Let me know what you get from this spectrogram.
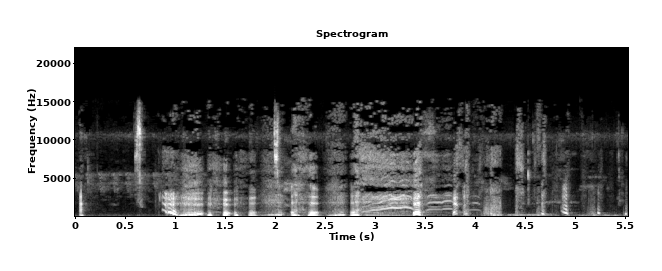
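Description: Close mouth and eating sounds of a person eating ripe mango: wet smacking and chewing clicks. From about a second in to past three seconds comes a run of throaty, cough-like vocal noises.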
